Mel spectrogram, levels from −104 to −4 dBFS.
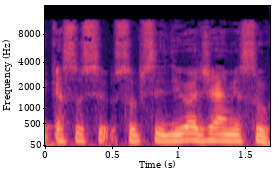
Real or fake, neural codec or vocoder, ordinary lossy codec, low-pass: real; none; MP3, 48 kbps; 14.4 kHz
